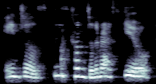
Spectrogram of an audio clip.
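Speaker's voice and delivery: half-joking cry for rescue; playful plea. Acted. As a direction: call on the angels in playful distress. Playful mock plea to angels.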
